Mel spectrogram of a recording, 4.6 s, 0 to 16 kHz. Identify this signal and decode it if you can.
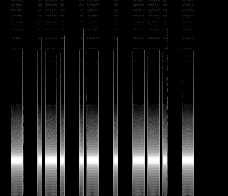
Morse code, heard as a keyed tone, about 16 wpm, spaced as for 14 wpm, 680 Hz. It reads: TRAEGT
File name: Witz-07-Oktober-2025-70-F80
